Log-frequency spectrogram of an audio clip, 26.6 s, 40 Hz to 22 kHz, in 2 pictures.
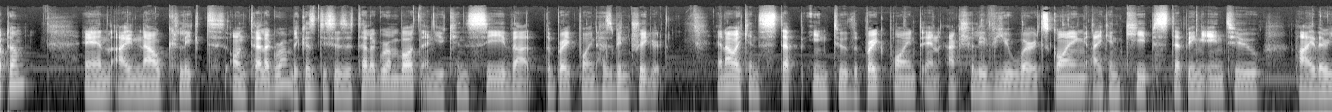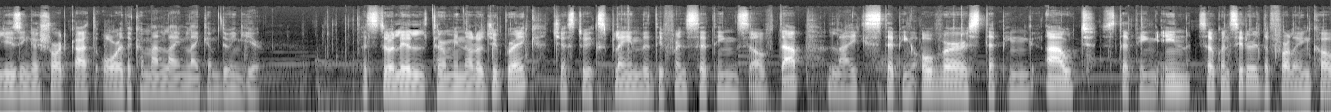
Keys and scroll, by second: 6.0 super+Tab, 9.1-12.4 typing, 14.2-15.6 typing.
